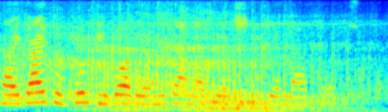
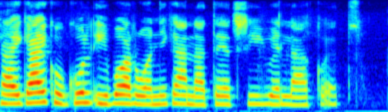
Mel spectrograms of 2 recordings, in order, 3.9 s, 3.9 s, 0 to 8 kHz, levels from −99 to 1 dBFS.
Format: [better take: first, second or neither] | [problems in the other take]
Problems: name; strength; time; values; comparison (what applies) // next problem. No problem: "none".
second | background sound (Engine); 4 dB below the speech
